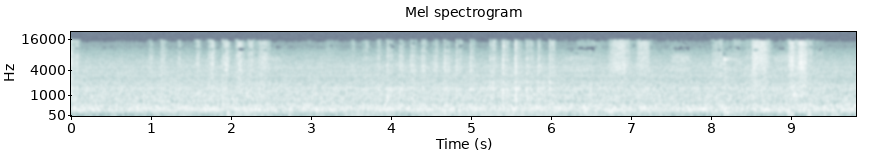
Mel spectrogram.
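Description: Steady background hum, with faint light scratches and ticks of a thin paintbrush working paint onto a mask.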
